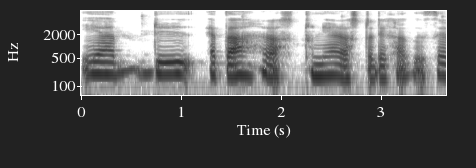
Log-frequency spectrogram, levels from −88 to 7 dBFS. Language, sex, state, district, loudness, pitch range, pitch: Assamese, female, Assam, Kamrup Metropolitan, -19 LUFS, 180-210 Hz, 195 Hz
